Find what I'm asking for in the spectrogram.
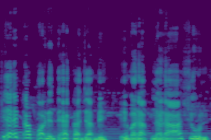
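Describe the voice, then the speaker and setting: Cartoon role, actress: old village fisherwoman, high-pitched, firm, wary and defiant, soft music underneath. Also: very animated, measured pace. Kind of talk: Bengali cartoon story voice acting.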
